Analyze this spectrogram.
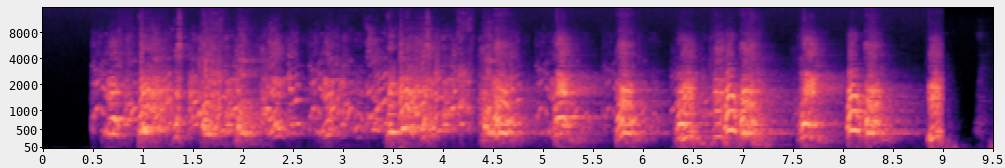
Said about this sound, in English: while she was away, I interviewed a couple of the dogs. Here's a little snippet.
